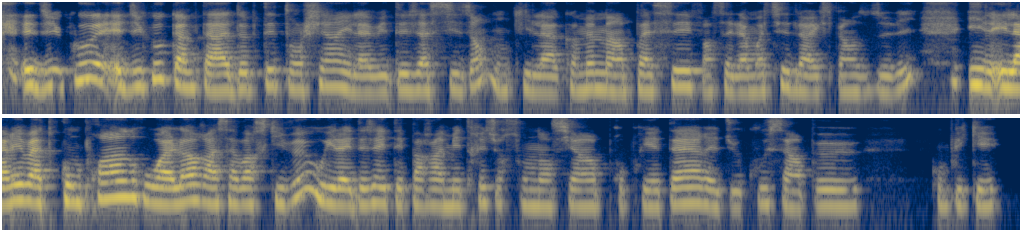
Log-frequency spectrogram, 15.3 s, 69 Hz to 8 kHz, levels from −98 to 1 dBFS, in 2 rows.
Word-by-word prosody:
Et 230 - +9
du 215 +1 -3 0.2
coup 295 +2 +4
et 285 -6 +5
du 220 +1 -2
coup, 310 0 +2
comme 220 -6 +2
tu 200 - -3
as 185 - +4
adopté 200 +4 -1
ton 200 -3 -5
chien, 225 +3 -4
il 195 -5 -3
avait 175 0 -4
déjà 190 0 -3
6 190 +2 -7
ans, - - -5
donc 190 +2 -11
il 180 -2 -7
a 170 -1 -2
quand 195 +1 -11
même 200 +1 -3
un 180 -1 -1
passé, 185 +5 -2
enfin, 175 - -8
c'est 180 0 -8
la 175 0 -3
moitié 180 +5 -6
de 200 - -10
leur 180 - -2
expérience 175 +1 -8
de 175 - -9
vie. 220 - -7 0.4
Il 240 -3 +6
il 215 0 +7
arrive 235 +4 +7
à 220 -1 +8
te 220 - -9
comprendre 260 +4 +4
ou 215 -2 +2
alors 225 +3 +6
à 210 - +4
savoir 205 -1 -2
ce 210 - -6
qu'il 210 -1 -7
veut 320 +8 -2
ou 265 - +2
il 210 -2 +2
a 195 -1 +4
déjà 205 +2 -3
été 210 -1 -4
paramétré 195 +1 -6
sur 205 -1 -10
son 195 -1 -9
ancien 190 0 -6
propriétaire 200 +2 -3
et 185 - -4
du 175 -1 -13
coup, 205 +4 -13
c'est 205 -1 -5
un 175 -1 -5
peu 190 -1 -6 0.6
compliqué? 195 -1 -10
200 Hz, 250 wpm, -23 LUFS, 185-220 Hz, 0.6 s, Et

